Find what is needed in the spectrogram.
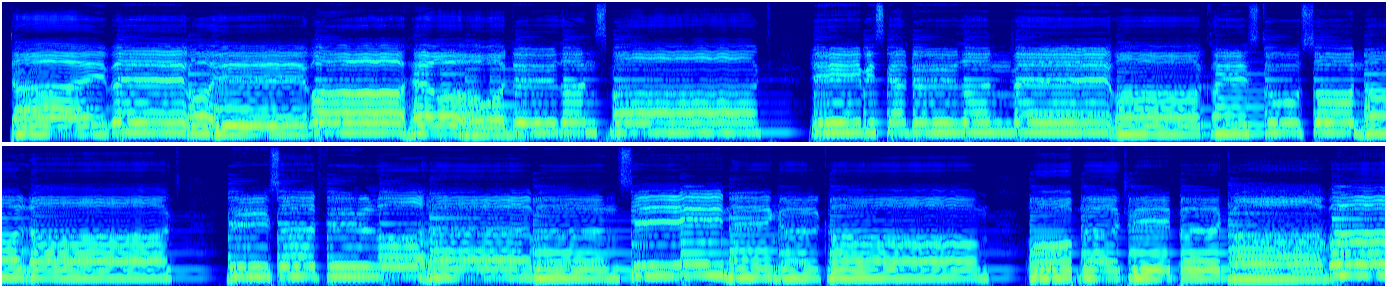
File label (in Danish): Tenor; oevefiler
